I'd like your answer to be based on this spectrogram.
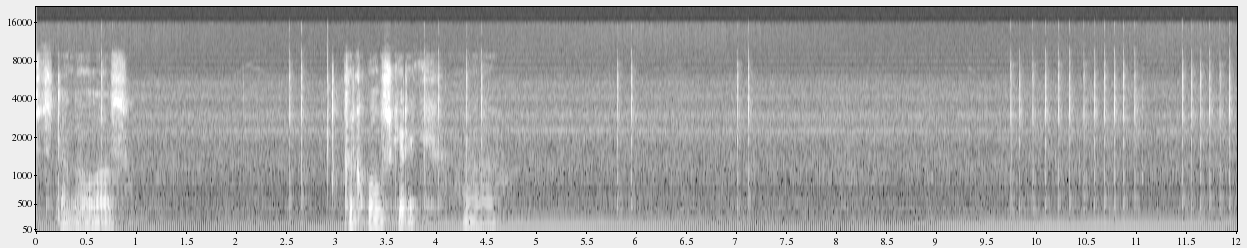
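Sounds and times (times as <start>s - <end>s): faint steady hum: 0.0s - 12.0s
computer mouse clicks: 2.5s - 3.1s, 5.8s - 6.0s, 7.0s - 7.2s, 9.7s - 12.0s
scroll wheel clicking: 2.5s - 3.1s, 7.0s - 7.2s, 9.7s - 12.0s.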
